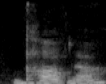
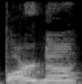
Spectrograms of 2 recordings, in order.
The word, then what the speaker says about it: Bhavna: And when I actually heard how it's supposed to sound, bhavna, very soft, I figured, because also the other thing was a lot of people couldn't pronounce my name right. And that was my biggest pet peeve. I was being called Bhavna. I was being called Barna.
